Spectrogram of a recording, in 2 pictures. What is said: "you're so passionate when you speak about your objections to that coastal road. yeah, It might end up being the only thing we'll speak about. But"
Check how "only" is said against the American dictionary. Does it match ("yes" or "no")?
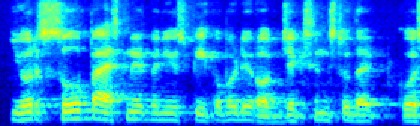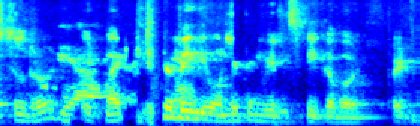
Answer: yes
